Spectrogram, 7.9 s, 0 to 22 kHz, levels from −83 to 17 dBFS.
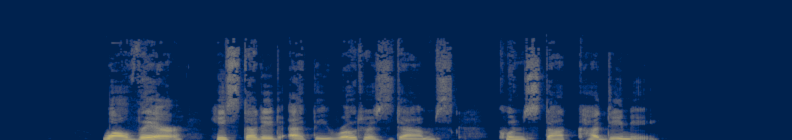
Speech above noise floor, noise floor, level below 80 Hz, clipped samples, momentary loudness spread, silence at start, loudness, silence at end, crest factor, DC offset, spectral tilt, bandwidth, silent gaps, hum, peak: over 73 dB; under -90 dBFS; -62 dBFS; under 0.1%; 14 LU; 1.05 s; -18 LUFS; 1.45 s; 18 dB; under 0.1%; -5.5 dB/octave; 16 kHz; none; none; 0 dBFS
